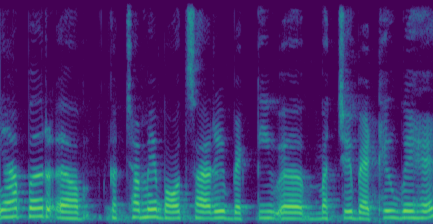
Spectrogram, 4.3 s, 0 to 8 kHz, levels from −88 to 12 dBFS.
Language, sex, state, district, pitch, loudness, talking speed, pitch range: Hindi, female, Bihar, Saran, 230 Hz, -15 LUFS, 180 wpm, 220-255 Hz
